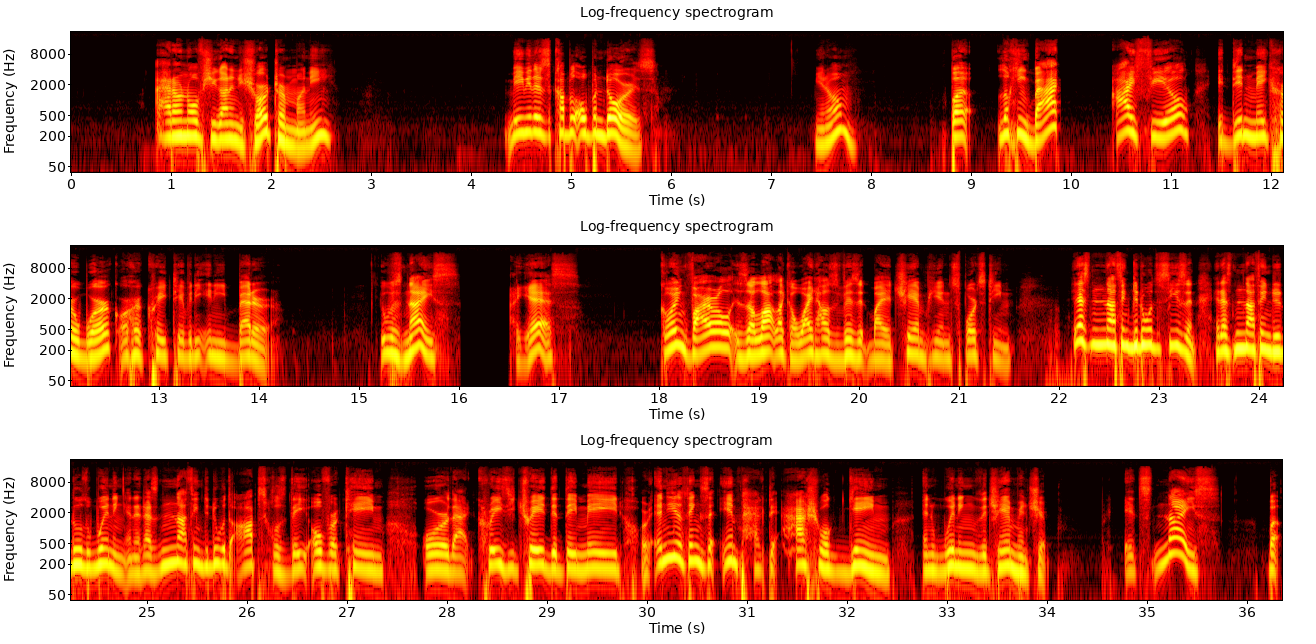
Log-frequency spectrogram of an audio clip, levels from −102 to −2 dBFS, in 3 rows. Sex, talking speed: male, 170 wpm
